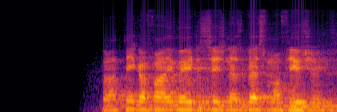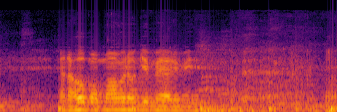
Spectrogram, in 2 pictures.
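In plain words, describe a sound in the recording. A young man speaks with emotion into a microphone in a large echoing hall.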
